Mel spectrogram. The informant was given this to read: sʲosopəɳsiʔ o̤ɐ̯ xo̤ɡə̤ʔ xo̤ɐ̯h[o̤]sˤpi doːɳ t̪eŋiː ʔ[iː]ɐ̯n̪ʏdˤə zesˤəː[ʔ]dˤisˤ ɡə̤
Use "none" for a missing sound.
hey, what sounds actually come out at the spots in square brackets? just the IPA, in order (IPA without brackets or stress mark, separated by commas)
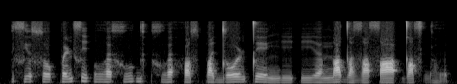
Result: o, iː, ʔ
